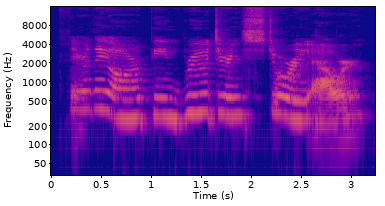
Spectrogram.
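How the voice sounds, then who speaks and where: A woman uses a put-on character voice at a high pitch. She is soft-spoken and talks at a fairly slow pace. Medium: read story. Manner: sweet, soft.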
